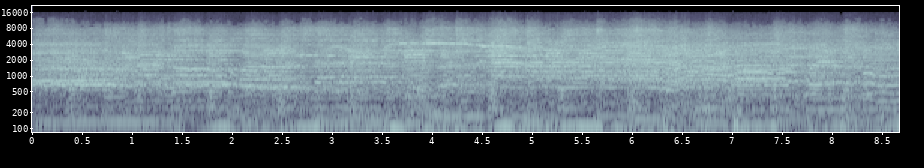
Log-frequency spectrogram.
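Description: A concert crowd at Carnegie Hall in 1964 screams nonstop, a dense, shrill, high-pitched wall of voices holding steady and loud for the whole stretch, with rhythmic low music from a band almost buried beneath it.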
